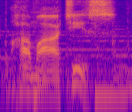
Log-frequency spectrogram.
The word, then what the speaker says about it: Ramatis: Unindo-se Rama e Atis, Sita ao inverso, resulta Rama-Atis, como realmente se pronuncia em indo-chinês.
